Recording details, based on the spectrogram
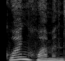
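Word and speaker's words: Gwanghwamun: Jarvis is about to pronounce this correctly. Gwanghwaman Square.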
